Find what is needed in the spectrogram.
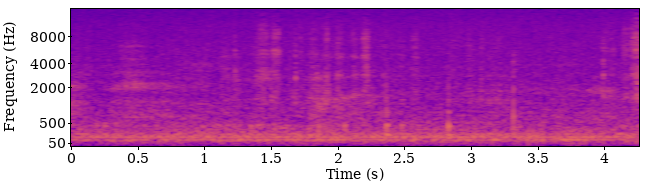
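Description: Very quiet room tone with a low steady hum, faint scratching and a few soft ticks.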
